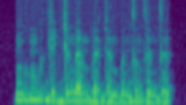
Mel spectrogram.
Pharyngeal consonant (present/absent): absent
